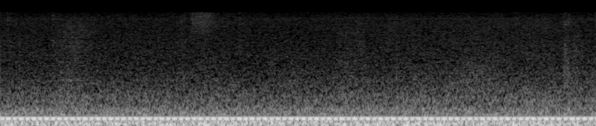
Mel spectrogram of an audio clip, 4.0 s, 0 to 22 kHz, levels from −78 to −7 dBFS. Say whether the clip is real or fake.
real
